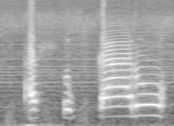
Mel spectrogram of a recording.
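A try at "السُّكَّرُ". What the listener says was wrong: Kafnya jangan dipanjangkan. Masih panjang. Masih panjang itu. As-sukkaru.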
